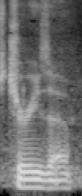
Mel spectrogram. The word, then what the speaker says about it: chorizo: The secret ingredient was chorizo, which rhymes with pastuzo, so we could just do that.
